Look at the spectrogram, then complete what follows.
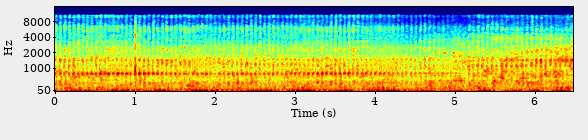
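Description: Motor of a wooden outrigger fishing boat running steadily under way, with the rush of water along the hull.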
